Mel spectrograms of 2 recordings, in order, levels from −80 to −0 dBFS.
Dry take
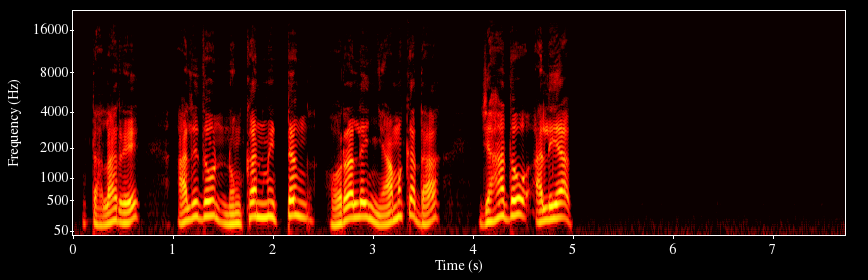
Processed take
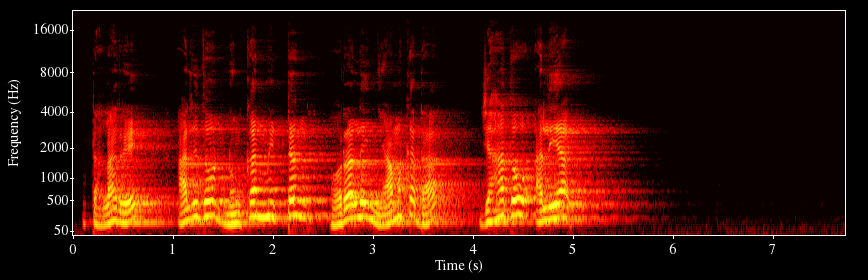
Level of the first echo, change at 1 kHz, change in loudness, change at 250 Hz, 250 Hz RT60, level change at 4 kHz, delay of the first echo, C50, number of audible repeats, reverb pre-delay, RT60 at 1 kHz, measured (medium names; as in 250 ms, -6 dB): no echo, +3.0 dB, +2.5 dB, +3.0 dB, 1.4 s, +3.5 dB, no echo, 7.0 dB, no echo, 26 ms, 1.4 s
